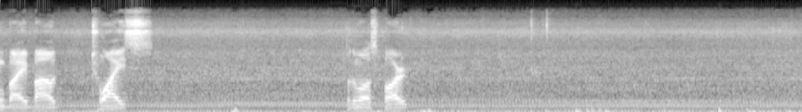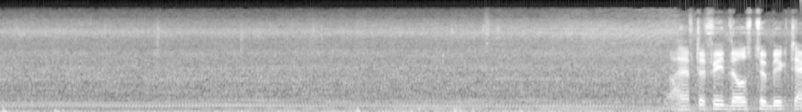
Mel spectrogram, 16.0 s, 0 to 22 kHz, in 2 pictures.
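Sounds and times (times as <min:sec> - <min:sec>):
aquarium water pumps: 0:00.0 - 0:16.0
generators humming: 0:00.0 - 0:16.0.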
